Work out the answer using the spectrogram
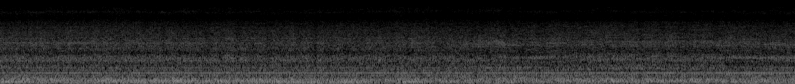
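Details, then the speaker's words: Maytag Bravos HE washer, heavy-duty cycle with super heavy load, end of spin: steady low hum with faint whir as drum winds down and drain pump kicks on to remove last water; normal slowdown. "okay and it's coming down now they kicked the drain on to pull the last little bit of water out"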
